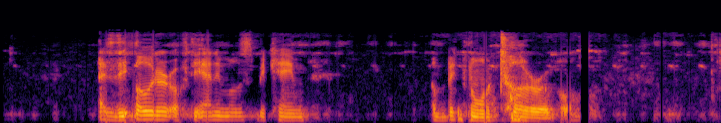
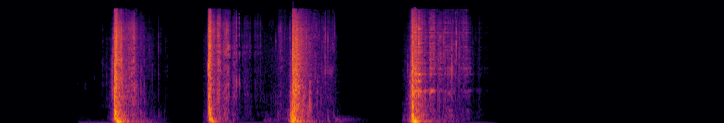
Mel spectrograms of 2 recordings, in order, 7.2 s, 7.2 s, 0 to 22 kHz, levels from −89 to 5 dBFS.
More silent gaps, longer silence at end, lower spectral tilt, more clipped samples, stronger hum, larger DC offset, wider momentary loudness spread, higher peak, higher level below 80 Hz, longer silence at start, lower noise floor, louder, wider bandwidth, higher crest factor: second, 5.82-5.89 s vs 1.82-2.03 s, 3.81-4.02 s; second, 0.05 s vs 2.7 s; first, -4.5 dB/octave vs -3 dB/octave; neither; neither; neither; first, 22 LU vs 18 LU; about the same, -2 dBFS vs 0 dBFS; second, -54 dBFS vs -34 dBFS; about the same, 1 s vs 1.1 s; second, -56 dBFS vs -63 dBFS; about the same, -17 LUFS vs -19 LUFS; second, 8 kHz vs 16.5 kHz; second, 16 dB vs 26 dB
